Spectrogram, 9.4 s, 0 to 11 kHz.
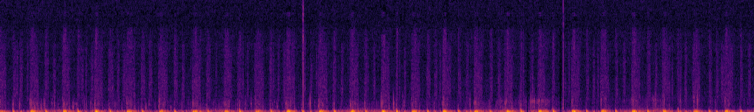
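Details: Female heartbeat pounding fast while sitting at desk on phone, Apple Watch reading over 150 beats a minute, pounding all day; tachycardia attributed to Wolff-Parkinson-White syndrome.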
